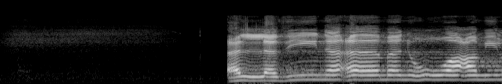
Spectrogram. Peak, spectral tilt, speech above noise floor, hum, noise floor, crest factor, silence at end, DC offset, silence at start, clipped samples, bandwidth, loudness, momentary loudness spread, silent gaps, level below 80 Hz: 0 dBFS; -2.5 dB/octave; 49 dB; none; -64 dBFS; 18 dB; 0 s; under 0.1%; 2.25 s; under 0.1%; 10.5 kHz; -14 LUFS; 7 LU; none; -68 dBFS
